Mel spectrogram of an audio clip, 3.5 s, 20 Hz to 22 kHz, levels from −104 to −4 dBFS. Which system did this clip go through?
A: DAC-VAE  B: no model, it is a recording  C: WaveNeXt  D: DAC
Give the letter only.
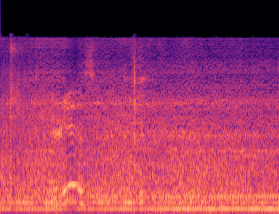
A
